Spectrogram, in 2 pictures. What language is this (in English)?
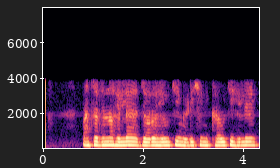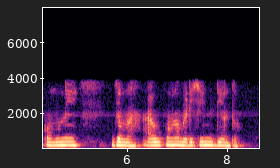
Odia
